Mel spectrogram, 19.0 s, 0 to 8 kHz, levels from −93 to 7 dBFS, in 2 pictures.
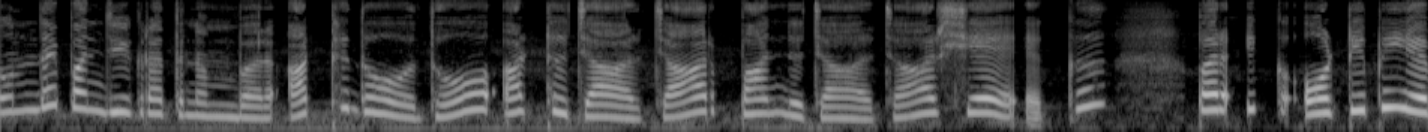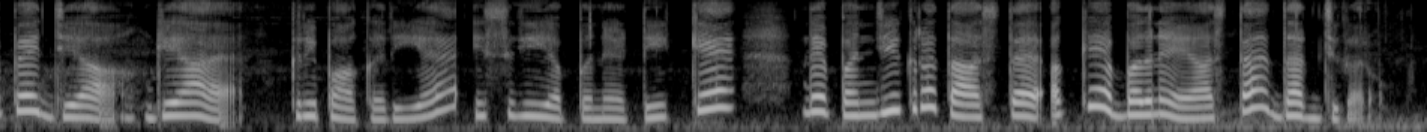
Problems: none marked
